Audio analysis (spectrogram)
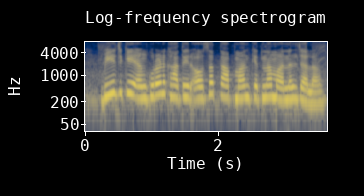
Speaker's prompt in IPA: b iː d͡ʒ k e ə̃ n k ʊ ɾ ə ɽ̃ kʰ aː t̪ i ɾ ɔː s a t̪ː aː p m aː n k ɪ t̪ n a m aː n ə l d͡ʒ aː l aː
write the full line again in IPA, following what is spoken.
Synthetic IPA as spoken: b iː d͡ʒ k e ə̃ ŋ k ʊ ɾ ə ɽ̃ kʰ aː t̪ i ɾ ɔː s ə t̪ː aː p m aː n k ɪ t̪ n a m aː n ə l d͡ʒ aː l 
